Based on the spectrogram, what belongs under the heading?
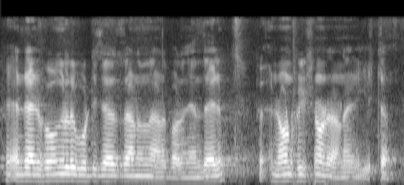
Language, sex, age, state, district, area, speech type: Malayalam, male, 60+, Kerala, Kollam, rural, spontaneous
